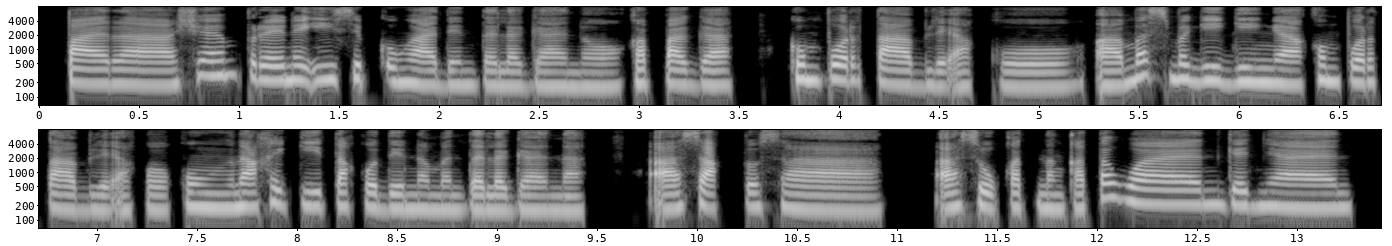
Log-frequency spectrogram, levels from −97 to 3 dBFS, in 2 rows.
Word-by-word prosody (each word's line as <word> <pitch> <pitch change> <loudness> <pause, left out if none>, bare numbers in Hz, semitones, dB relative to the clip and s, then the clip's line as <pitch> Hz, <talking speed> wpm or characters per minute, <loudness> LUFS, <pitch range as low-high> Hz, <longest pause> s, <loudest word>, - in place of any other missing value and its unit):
Para 190 -2 +4
siyempre 285 -3 0
naisip 230 +2 -1
ko 210 - -3
nga 185 -2 +4
din 180 0 -5
talaga 175 -1 -2
no 165 0 -5
kapag, 190 -1 +2 0.2
ah, - - -8 0.3
komportable 215 -7 +2
ako, 165 0 -3
ah, 175 +1 +4
mas 275 +3 +1
magiging, 210 -3 0
ah, 185 - +3
komportable 200 -7 0
ako 165 -1 -4
kung 190 -2 -1
nakikita 195 -1 0
ko 185 -1 -1
din 175 0 -2
naman 170 0 -4
talaga 165 0 0
na, 160 - -2 0.4
ah, 175 - +5
sakto 185 0 +1
sa 165 -4 0 0.4
sukat 185 -2 -1
ng 175 -1 -3
katawan 215 0 +2
ganyan. 185 -2 +1
185 Hz, 145 wpm, -23 LUFS, 175-210 Hz, 0.4 s, ah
